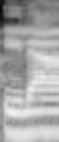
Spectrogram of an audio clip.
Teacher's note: ইলা 3 আলিফ টান, এই ইয়াটা উচ্চারণে আসবে না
